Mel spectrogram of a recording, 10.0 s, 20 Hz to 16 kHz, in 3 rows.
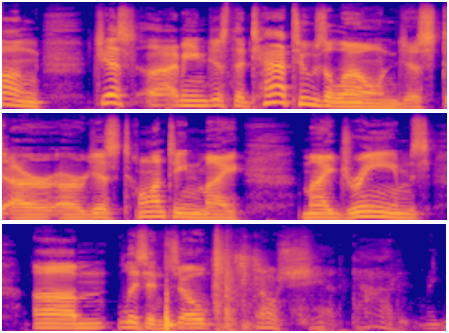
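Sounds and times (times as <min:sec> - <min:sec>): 
speech: 0:00.0 - 0:09.2, 0:09.9 - 0:10.0
object knocked off a table: 0:07.9 - 0:08.6.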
